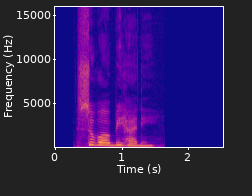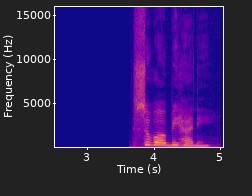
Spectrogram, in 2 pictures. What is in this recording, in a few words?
Good morning, Nepali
